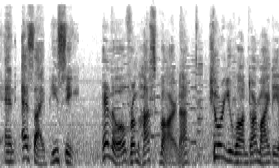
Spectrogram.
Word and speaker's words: Husqvarna: know you can't pronounce Husqvarna, the name that means craftsmanship all over the world. So I teach you now how to say Husqvarna. You say husk like corn and varn like varnish without the ish, and nah,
